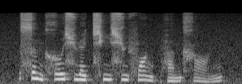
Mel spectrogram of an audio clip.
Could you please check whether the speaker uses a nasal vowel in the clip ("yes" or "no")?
no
